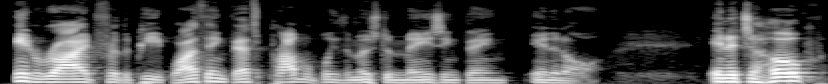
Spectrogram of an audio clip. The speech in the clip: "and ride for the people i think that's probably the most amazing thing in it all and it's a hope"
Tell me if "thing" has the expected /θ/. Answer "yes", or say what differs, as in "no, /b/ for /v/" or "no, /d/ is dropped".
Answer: yes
